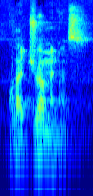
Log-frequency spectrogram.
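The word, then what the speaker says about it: quadrumanous: quadrumenas it's an adjective is there any alternate pronunciation for quadruminus what i have here is quadraminus quadraminus methods are the definition of quadraminus it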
